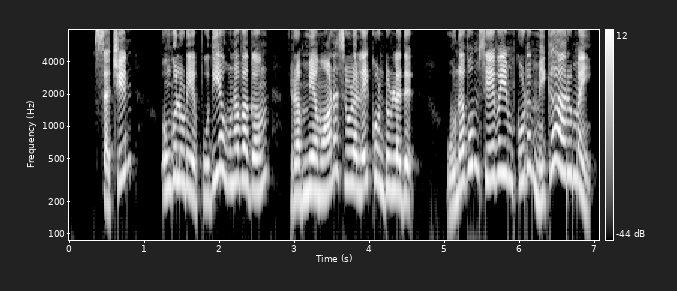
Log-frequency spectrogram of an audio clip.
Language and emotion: Tamil, happy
